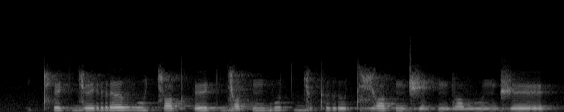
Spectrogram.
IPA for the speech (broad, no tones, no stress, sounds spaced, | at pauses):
cʰ ø t ɟ ø r ə v u c ɔ t ʔ ø t ɟ ɔ t m b u t ɟ u t r u t ʑ ɔ t n d͡ʒ e t n d ɔ v u n d͡ʒ ø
